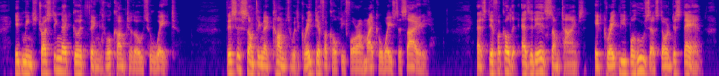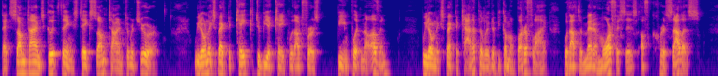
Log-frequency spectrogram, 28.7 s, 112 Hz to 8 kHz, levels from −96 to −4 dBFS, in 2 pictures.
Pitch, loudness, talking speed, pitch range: 120 Hz, -27 LUFS, 155 wpm, 105-145 Hz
